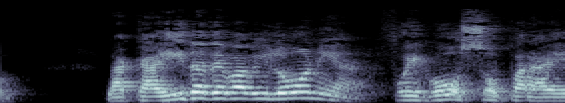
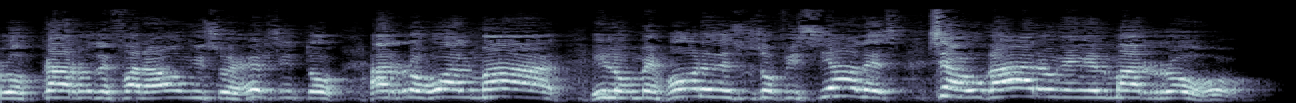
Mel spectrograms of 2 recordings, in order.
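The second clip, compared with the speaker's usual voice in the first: loud, high preaching of the scripture; thundering pulpit reading; fervent preaching; 6 semitones higher, 5 dB louder than usual. Acted. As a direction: proclaim the verses with fire. Preacher reads Exodus at full force.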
